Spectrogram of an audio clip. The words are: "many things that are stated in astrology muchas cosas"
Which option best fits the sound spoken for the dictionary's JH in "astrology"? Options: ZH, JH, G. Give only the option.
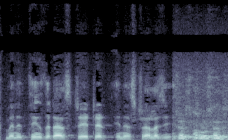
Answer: JH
